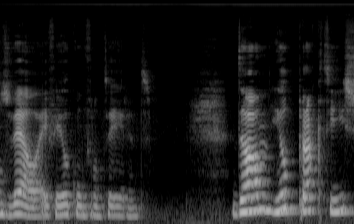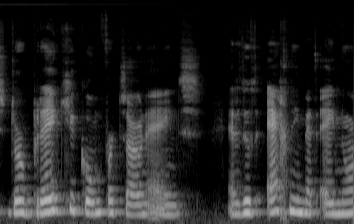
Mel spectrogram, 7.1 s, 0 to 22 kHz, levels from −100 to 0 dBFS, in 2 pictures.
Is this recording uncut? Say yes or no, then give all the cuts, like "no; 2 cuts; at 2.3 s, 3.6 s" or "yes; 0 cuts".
yes; 0 cuts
